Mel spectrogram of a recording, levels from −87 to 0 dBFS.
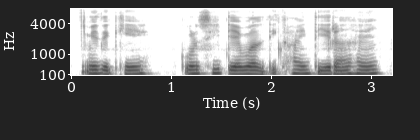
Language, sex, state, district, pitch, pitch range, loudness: Hindi, male, Chhattisgarh, Balrampur, 160 Hz, 155-165 Hz, -32 LUFS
